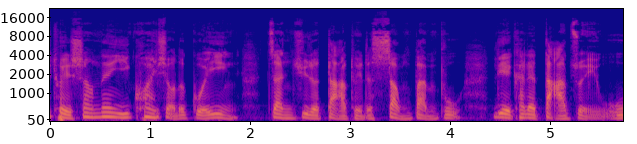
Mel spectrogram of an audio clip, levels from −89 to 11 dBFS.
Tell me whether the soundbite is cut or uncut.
cut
